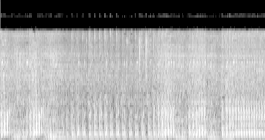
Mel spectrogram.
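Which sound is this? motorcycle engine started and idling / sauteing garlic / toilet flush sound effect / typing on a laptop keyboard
motorcycle engine started and idling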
